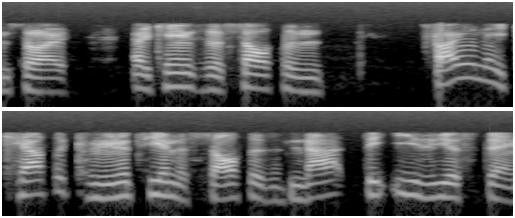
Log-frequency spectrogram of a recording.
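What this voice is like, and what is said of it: Midwestern American accent. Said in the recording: “as you can tell from my accent, I'm not from the South. I'm from the Midwest”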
